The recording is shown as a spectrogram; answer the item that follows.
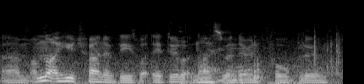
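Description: Noticeable background noise sits under a man's voice. He talks at a fairly quick pace with a fairly low pitch and ordinary pitch variation. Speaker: channel host. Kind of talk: casual vlog chat. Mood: relaxed, friendly. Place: garden.

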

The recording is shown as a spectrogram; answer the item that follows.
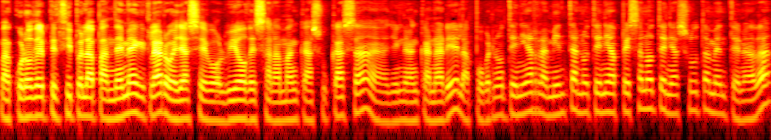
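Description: A man's very fast, fairly high-pitched speech with ordinary pitch variation, hardly any pauses, dry sound with no echo, and a quiet background. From Spain. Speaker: podcast host and basketball video game streamer; podcast host, basketball video game streamer. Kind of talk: interview. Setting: livestream podcast. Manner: animated. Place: home room. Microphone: studio mic.

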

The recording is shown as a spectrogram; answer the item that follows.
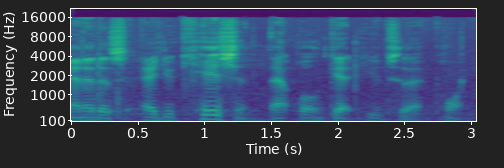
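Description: With an American accent, a man speaks at a moderate pace in a fairly low pitch, over light background noise. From Baltimore, Maryland. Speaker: college president and show host; show host. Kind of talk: monologue to camera; casual interview. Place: hall.

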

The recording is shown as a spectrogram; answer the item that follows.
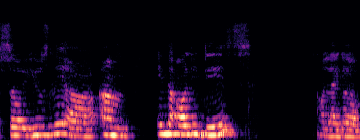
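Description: At a very slow pace, a woman speaks in a dark, mellow tone with fairly even intonation, big swings in loudness, long, frequent pauses and audible room echo. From Nepal. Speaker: gynecologist. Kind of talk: interview answer. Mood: calm, explanatory. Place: office. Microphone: phone near.

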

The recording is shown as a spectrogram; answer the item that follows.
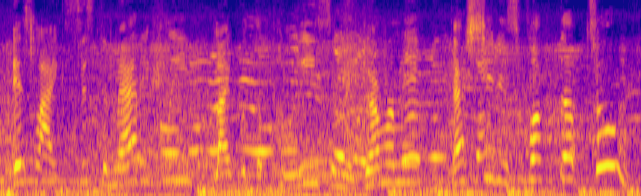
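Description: A woman at a fairly quick pace over loud music in the background, dry sound with no echo. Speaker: interviewee. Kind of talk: interview answer. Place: street.

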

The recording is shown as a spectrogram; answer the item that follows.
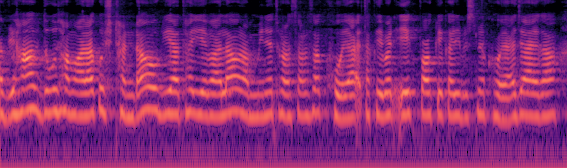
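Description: A woman with a fairly high voice, monotone, flat intonation, a moderate pace and hardly any pauses, in audible room echo. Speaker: family vlogger and home cook. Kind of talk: vlog narration with recipe tutorial. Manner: casual, chatty.

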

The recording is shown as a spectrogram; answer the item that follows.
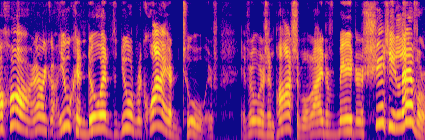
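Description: In a put-on character voice, a man speaks at a fairly slow pace and a high pitch, on a very clean recording with a silent background. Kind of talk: comic overacting. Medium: game stream. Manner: evasive, sarcastic, dismissive; callous and amused.

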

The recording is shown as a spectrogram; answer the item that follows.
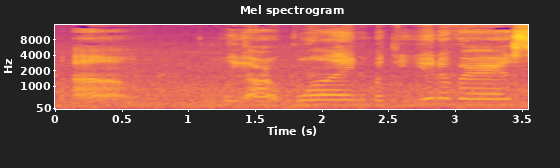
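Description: Against loud background noise, a woman's voice comes through dry with no echo. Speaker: vlogger. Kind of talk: casual vlog chat. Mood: calm, affirming, grateful. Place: car. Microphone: phone near.

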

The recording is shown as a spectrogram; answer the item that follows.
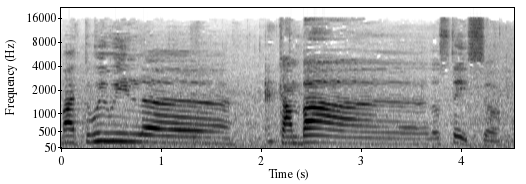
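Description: Over noticeable background noise, a man talks at a high pitch with ordinary pitch variation. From Naples. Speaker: balcony joker. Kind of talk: casual banter shouted from a balcony. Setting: outdoors. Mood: playful teasing. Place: home room. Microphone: phone near.

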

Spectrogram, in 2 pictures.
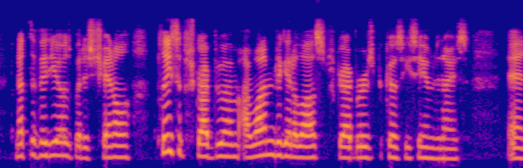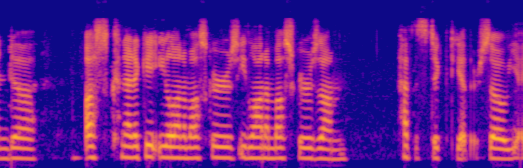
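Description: At a very fast pace, a woman talks in a fairly high pitch with fairly even intonation, the sound dry and close with no echo. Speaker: gaming YouTuber. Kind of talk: reaction video commentary. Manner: casual, rambling.

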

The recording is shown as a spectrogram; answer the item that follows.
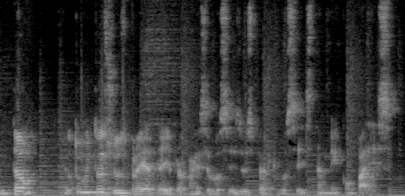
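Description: With clear music behind him, a man talks at a very fast pace. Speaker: voice actor. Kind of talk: casual invitation message to fans. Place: home room. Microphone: webcam.

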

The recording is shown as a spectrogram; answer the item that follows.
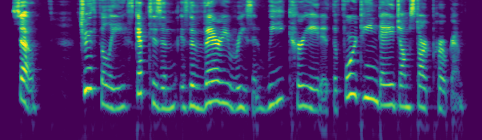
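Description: In a normal speaking voice, a woman with a fairly high pitch talks at a fairly slow pace with ordinary pitch variation. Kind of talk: infomercial read.

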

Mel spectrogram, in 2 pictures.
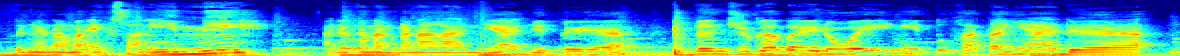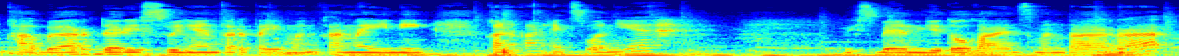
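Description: Over clear background music, a man speaks fairly quickly in a fairly low pitch. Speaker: fan vlogger. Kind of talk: casual vlog chat. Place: home room.

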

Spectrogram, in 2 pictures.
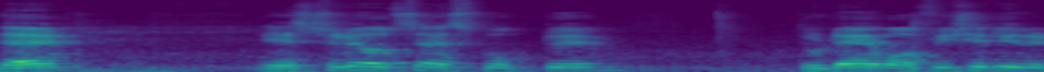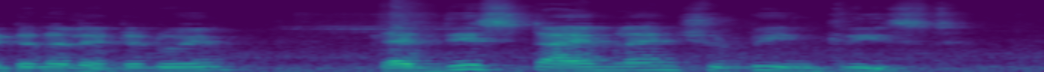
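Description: Light noise sits in the background. The speaker is a man. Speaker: politician addressing the press. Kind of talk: press statement. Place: office. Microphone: handheld.

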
